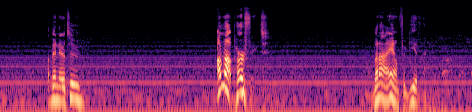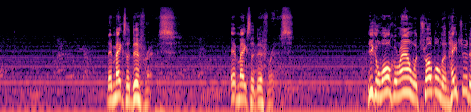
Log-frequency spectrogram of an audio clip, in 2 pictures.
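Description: A middle-aged man speaks with animation in short phrases through a microphone in an echoing hall.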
